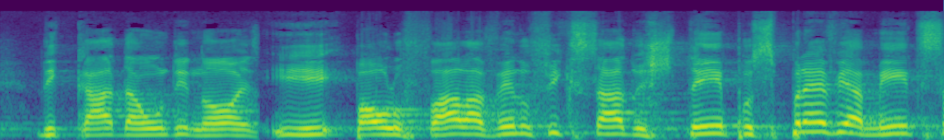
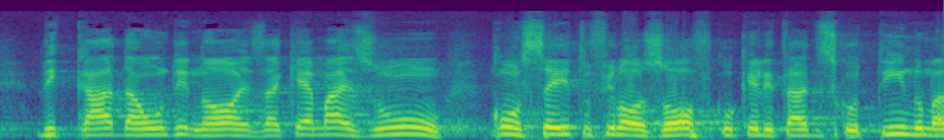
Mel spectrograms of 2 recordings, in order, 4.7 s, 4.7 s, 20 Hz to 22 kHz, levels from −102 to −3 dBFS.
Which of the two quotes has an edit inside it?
first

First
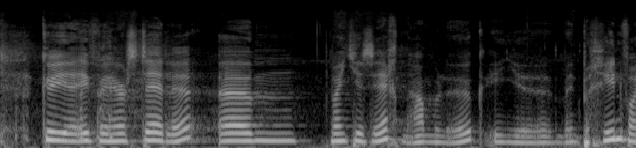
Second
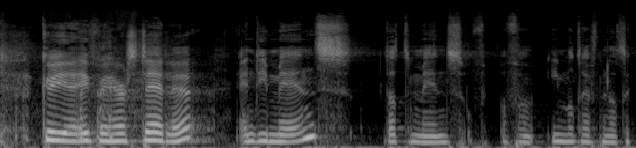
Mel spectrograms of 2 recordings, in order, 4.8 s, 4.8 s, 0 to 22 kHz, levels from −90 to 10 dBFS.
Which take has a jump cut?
second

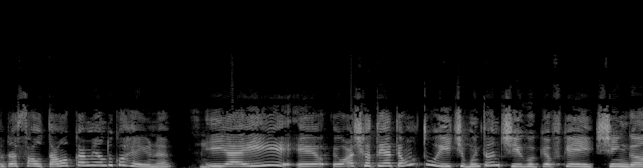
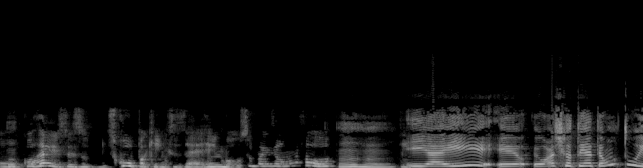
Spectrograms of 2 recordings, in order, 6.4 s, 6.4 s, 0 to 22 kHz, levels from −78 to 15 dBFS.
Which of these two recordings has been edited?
second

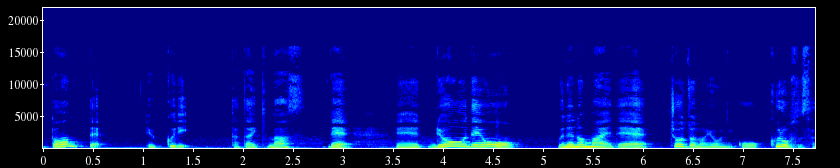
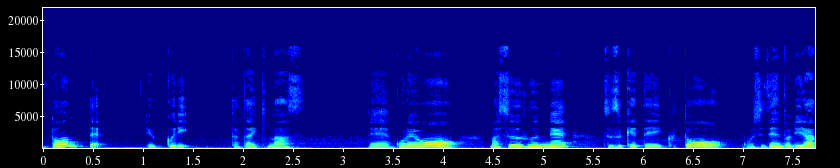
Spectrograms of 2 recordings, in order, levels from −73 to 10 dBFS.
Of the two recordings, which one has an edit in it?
first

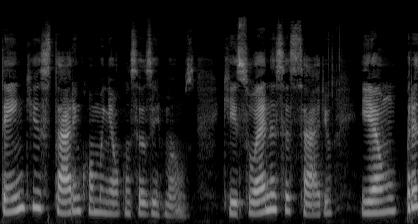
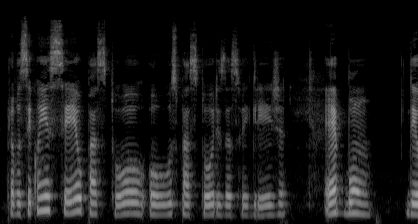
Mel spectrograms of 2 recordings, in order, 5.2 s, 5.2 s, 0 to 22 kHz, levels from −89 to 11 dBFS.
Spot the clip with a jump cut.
second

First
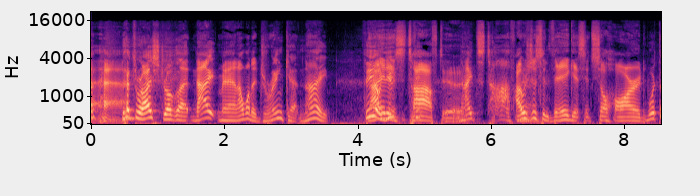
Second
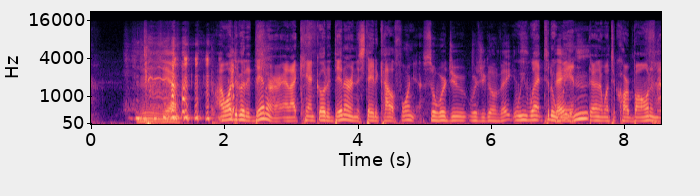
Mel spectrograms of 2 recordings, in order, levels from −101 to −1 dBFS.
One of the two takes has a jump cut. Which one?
second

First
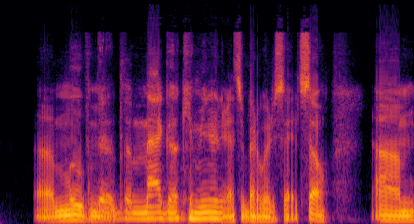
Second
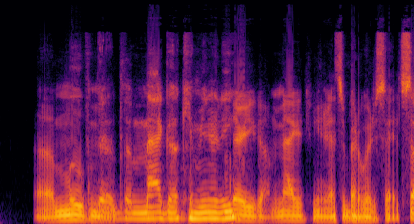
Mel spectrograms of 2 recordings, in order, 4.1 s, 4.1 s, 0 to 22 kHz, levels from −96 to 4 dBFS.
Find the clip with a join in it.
first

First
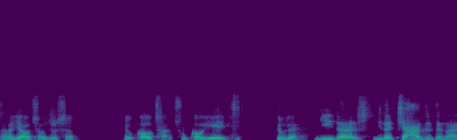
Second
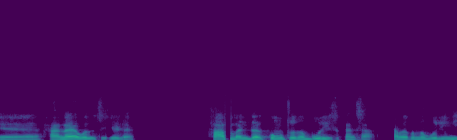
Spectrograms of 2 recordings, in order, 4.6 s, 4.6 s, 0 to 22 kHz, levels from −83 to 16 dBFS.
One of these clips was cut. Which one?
first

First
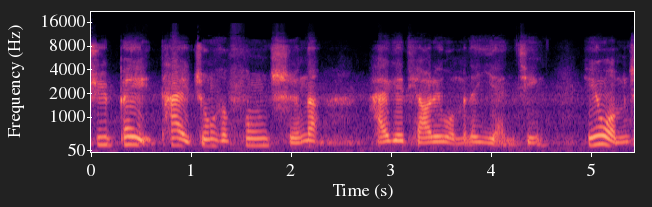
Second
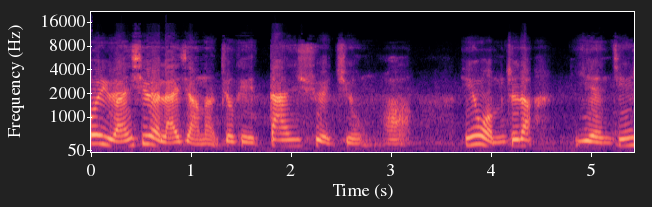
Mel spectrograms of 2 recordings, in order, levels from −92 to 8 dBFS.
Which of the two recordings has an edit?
second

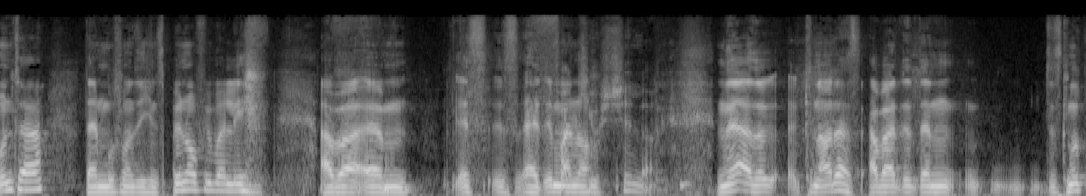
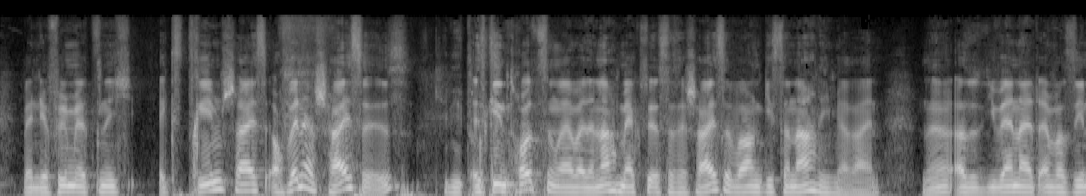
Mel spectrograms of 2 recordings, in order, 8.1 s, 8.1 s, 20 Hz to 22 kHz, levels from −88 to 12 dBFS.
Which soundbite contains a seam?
first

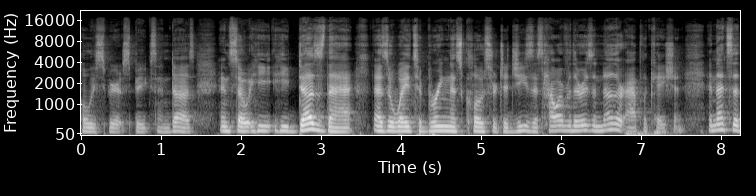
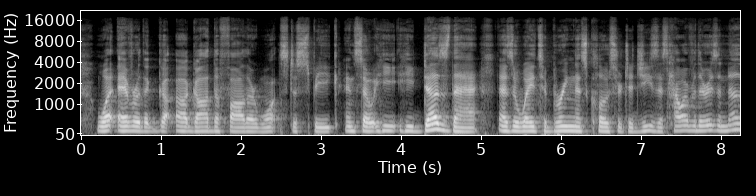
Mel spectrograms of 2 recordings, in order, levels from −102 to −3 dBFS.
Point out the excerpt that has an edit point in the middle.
second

